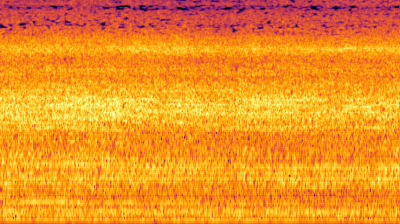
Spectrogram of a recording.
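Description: Steady engine and road noise of a moving vehicle, an even rushing sound that does not change.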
